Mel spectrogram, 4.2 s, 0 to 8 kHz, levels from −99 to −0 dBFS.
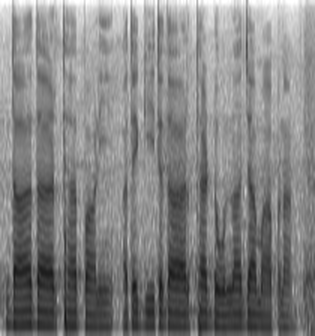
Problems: none marked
